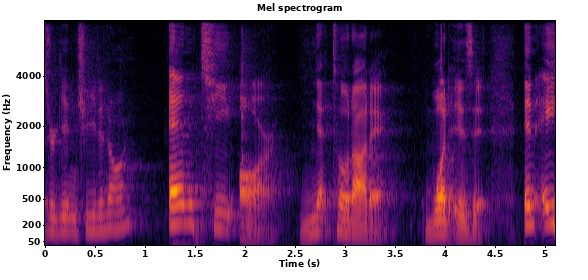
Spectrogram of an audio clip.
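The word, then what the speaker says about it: 寝取られ: Netorare. Netorare. Netorare. So this is a Japanese word. Let's break it down phonetically. So ne, referring to sleep, as in sleeping with someone in an affair, aka cheating.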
